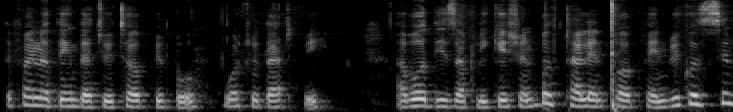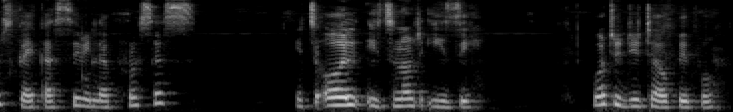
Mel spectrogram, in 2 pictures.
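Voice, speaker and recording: A woman's voice: mid-range voice, normal speed, dark tone. A young Kenyan woman hosting a live-streamed interview, switching between English and Swahili in an encouraging, coaching way. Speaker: host.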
